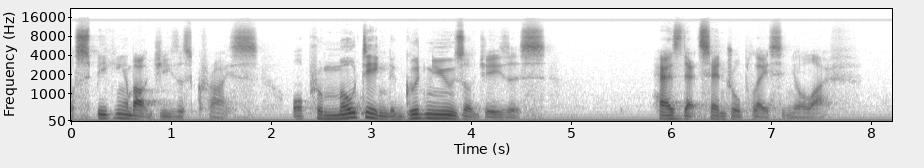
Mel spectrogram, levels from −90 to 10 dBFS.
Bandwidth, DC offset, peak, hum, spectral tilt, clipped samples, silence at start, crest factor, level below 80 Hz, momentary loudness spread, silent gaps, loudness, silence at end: 16 kHz; under 0.1%; -6 dBFS; 50 Hz at -45 dBFS; -4.5 dB/octave; under 0.1%; 0 s; 22 dB; -44 dBFS; 25 LU; none; -28 LUFS; 0 s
